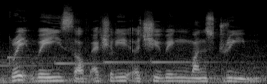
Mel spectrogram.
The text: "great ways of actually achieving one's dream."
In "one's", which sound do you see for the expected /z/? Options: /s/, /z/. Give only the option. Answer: /s/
